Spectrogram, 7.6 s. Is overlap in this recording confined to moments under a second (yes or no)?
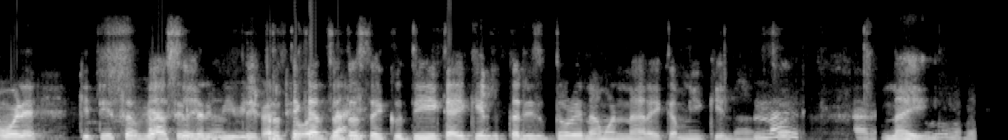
no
